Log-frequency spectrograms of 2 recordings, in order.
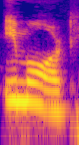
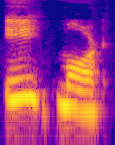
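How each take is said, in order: First: Said in the usual way. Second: "ई मोट" with a gap after ई; syllables separated. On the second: Shown as a demonstration. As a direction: say "ई मोट" as two separate beats. ("ई मोट" में ई अलग, मोट अलग) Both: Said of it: "ई अलग बोला जाएगा".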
